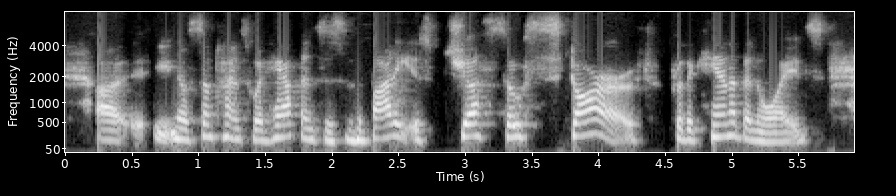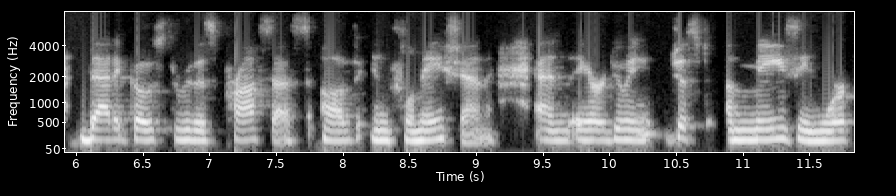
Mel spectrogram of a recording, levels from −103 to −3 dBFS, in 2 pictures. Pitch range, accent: 170-230 Hz, American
